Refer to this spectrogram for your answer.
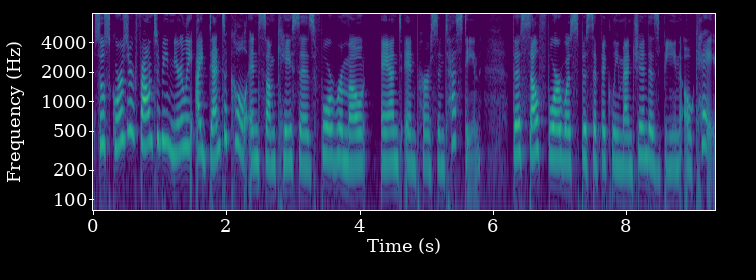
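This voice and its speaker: A woman with a high pitch and a bright, sharp tone speaks at a moderate pace with lively intonation, in a dry, close sound with no echo and a very clean recording over a silent background. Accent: Minnesotan. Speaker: speech-language pathologist. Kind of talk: tutorial presentation.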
